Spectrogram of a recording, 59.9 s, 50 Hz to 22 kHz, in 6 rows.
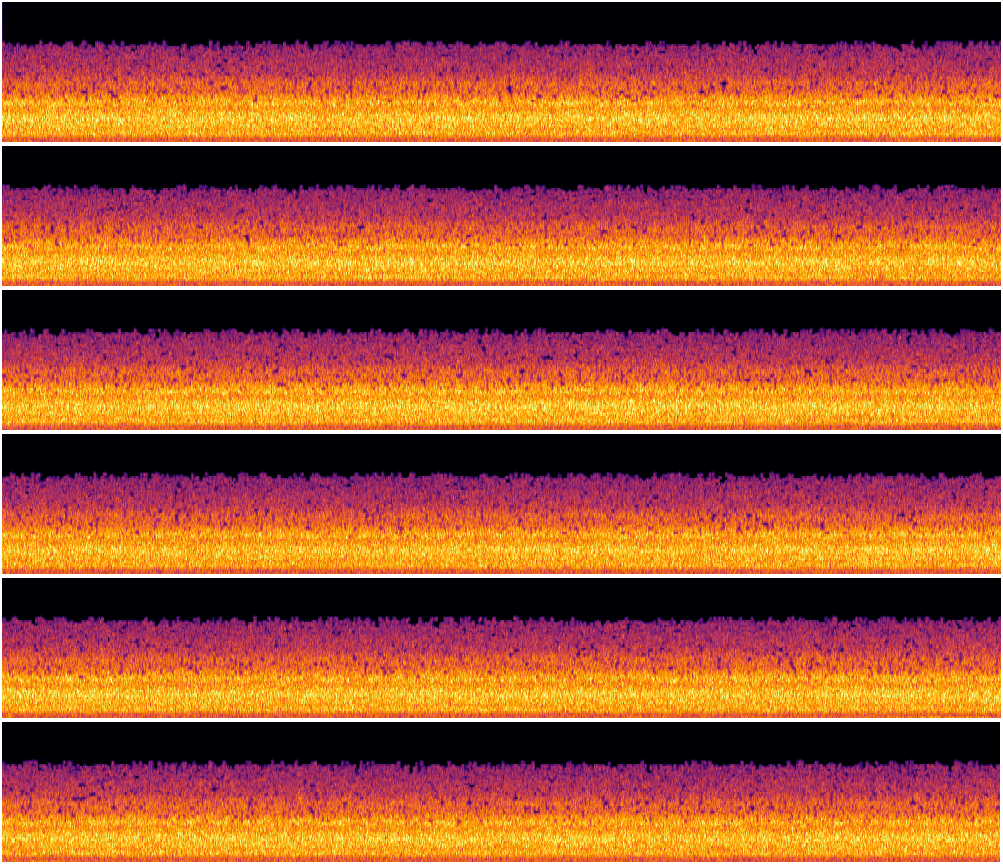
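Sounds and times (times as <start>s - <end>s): steady rain: 0.0s - 59.9s
low rumble: 48.5s - 52.2s.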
